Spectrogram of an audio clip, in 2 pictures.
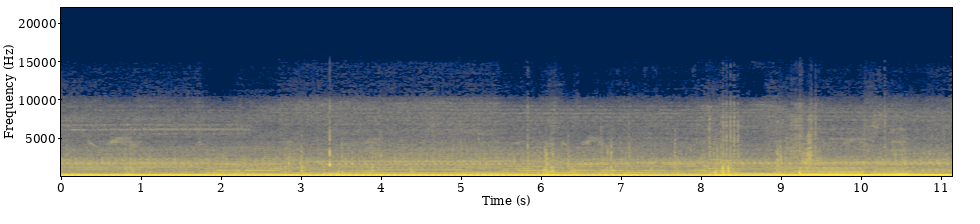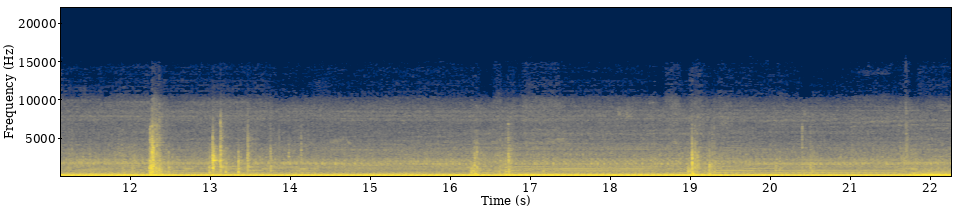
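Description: A small excavator's diesel engine runs with a steady drone and hydraulic whine.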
